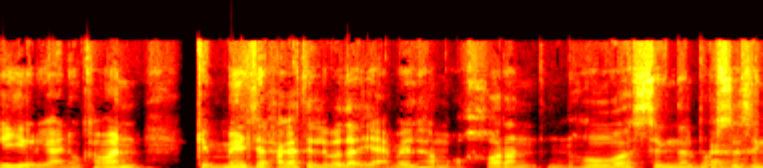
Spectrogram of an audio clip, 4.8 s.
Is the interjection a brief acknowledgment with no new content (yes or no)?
yes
